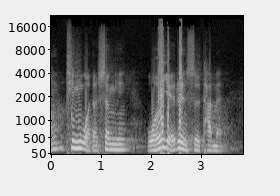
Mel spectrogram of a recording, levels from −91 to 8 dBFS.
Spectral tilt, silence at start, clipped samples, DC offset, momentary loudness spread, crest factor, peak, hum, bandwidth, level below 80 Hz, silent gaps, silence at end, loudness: -6 dB/octave; 0 s; under 0.1%; under 0.1%; 12 LU; 12 dB; -4 dBFS; none; over 20 kHz; -40 dBFS; none; 0.35 s; -16 LUFS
